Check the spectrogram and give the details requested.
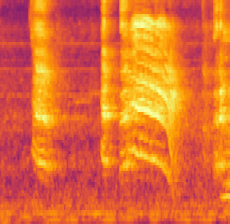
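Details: Pet parrot talking in its sleep while wanting to nap: raspy, harmonic bursts with a long sliding note near the middle, separated by quiet pauses, in a small indoor room with a low steady hum.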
